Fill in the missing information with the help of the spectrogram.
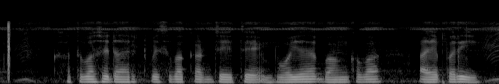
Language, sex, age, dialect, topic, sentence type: Magahi, male, 18-24, Southern, banking, question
